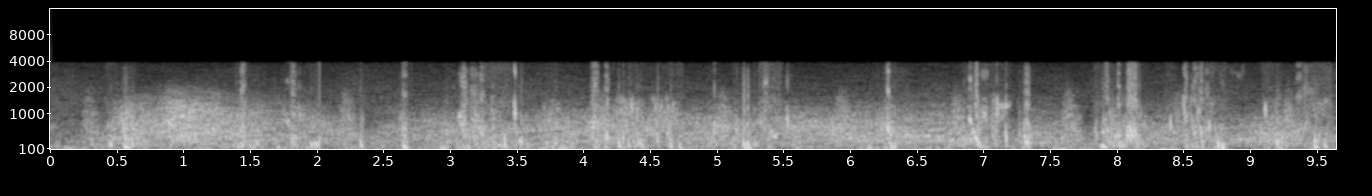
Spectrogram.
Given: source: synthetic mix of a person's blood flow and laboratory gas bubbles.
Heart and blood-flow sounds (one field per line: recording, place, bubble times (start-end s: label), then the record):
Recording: Doppler ultrasound of blood flow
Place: subclavian vein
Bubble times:
0.00-0.08 s: bubbles
0.41-0.66 s: bubbles
1.35-1.62 s: bubbles
1.73-2.02 s: bubbles
2.29-2.38 s: bubbles
2.60-2.72 s: bubbles
2.94-3.00 s: bubbles
3.02-3.62 s: bubbles
3.66-3.84 s: bubbles
4.03-4.76 s: bubbles
4.92-5.00 s: bubbles
5.10-5.57 s: bubbles
6.17-6.45 s: bubbles
6.80-7.39 s: bubbles
7.81-8.26 s: bubbles
8.36-8.44 s: bubbles
8.48-8.82 s: bubbles
9.05-9.62 s: bubbles
From the record:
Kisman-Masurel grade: 243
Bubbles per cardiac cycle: several, 3 to 8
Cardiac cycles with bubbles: 100%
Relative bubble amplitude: loud (0.450 to 0.775)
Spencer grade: 3 (all of the cardiac periods contain showers or single bubble signals, but not dominating or overriding the cardiac motion signals)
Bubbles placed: anywhere in the cardiac cycle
